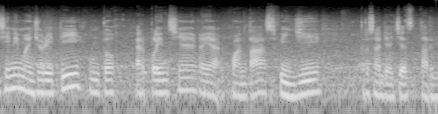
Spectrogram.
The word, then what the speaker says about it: Qantas: terbang lagi naik kuantas meskipun tulisannya kantas tapi bacanya kuantas ya kuantas gitu guys.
